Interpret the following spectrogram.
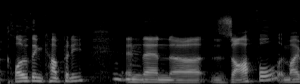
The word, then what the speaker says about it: Zaful: uh or a clothing company and then uh zaful am I pronouncing that correctly that's right zaful so did they reach out to you did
